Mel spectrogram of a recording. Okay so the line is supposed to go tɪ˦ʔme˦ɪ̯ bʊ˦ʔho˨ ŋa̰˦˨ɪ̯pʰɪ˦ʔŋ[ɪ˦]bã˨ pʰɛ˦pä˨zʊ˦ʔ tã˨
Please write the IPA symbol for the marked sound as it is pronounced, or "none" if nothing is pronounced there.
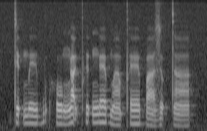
ɛ˦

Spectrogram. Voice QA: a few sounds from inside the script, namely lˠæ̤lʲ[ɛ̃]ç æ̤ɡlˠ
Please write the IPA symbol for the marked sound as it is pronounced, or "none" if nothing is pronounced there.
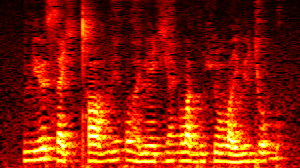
æ̃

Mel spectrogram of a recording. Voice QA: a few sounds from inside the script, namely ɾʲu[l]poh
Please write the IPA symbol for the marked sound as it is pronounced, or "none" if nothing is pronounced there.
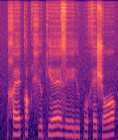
l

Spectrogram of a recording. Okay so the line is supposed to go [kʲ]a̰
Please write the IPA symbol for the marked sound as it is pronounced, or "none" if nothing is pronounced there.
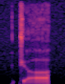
kʲ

